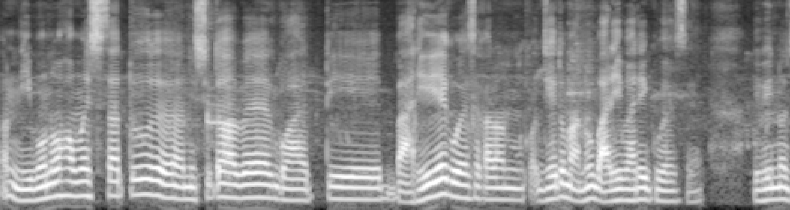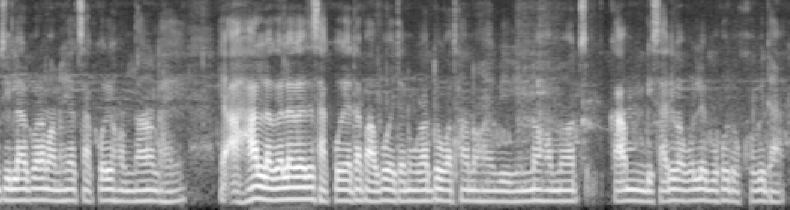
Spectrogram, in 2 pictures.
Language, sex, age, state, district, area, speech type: Assamese, male, 45-60, Assam, Kamrup Metropolitan, urban, spontaneous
